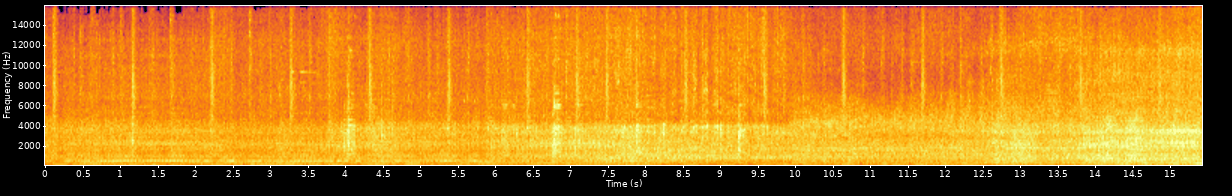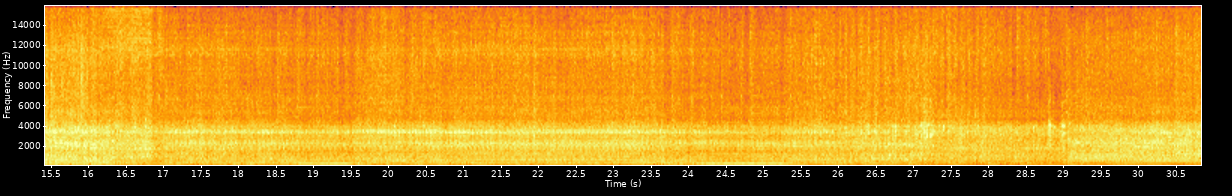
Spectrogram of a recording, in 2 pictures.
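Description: Background music with a steady beat, with a John Deere 4020 diesel tractor engine running underneath as it loads round hay bales.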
